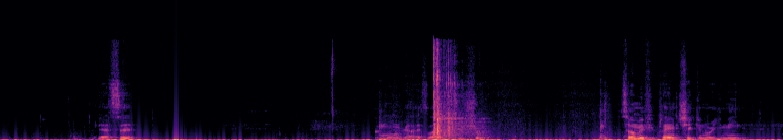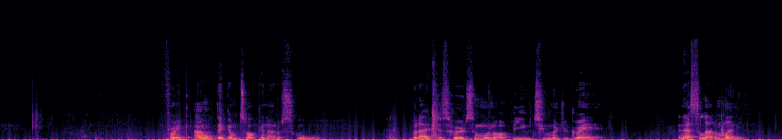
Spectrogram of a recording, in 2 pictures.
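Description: A man speaks calmly and firmly nearby.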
